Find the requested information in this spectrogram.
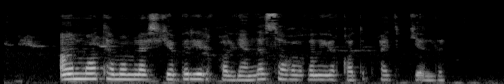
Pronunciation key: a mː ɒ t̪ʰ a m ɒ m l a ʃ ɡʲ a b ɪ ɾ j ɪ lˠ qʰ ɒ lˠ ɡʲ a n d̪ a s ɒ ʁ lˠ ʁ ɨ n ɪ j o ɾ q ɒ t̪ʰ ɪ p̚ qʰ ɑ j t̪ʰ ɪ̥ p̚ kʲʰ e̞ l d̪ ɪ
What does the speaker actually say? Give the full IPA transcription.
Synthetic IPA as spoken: a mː ɒ t̪ʰ a m ɒ m l a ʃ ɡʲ a b ɪ ɾ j ɪ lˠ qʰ ɒ lˠ ɡʲ a n d̪ a s ɒ ʁ lˠ ʁ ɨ n ɪ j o q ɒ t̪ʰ ɪ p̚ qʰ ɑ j t̪ʰ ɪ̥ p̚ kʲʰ e̞ l d̪ ɪ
